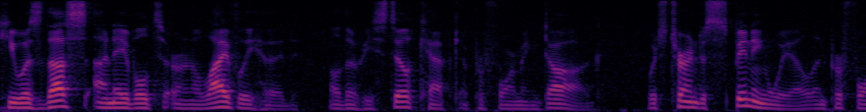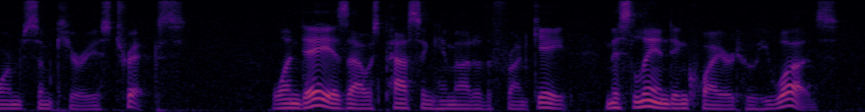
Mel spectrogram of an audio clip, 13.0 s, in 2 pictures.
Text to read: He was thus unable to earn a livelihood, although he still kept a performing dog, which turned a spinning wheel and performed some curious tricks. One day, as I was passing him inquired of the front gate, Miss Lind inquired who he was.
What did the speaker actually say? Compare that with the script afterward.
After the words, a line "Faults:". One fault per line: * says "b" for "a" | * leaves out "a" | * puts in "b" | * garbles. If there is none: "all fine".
He was thus unable to earn a livelihood, although he still kept a performing dog, which turned a spinning wheel and performed some curious tricks. One day, as I was passing him out of the front gate, Miss Lind inquired who he was.
Faults:
* says "out" for "inquired"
